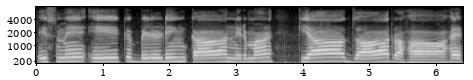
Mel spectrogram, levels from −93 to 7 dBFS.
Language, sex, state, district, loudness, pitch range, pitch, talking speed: Hindi, female, Haryana, Jhajjar, -14 LUFS, 170-190 Hz, 180 Hz, 85 wpm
